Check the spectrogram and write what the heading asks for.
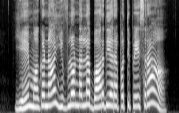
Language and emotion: Tamil, happy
